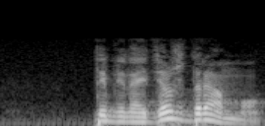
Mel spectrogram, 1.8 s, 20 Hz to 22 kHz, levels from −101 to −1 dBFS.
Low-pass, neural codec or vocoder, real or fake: 7.2 kHz; none; real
